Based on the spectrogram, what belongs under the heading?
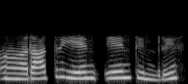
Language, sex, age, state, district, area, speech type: Kannada, female, 18-30, Karnataka, Chikkaballapur, rural, conversation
